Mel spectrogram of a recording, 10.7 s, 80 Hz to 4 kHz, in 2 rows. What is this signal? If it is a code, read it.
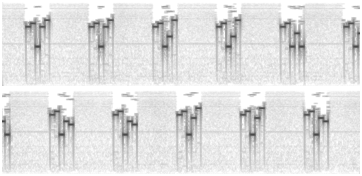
Five-tone selective call (ZVEI), heard as quick runs of five tones, tones of about 70 ms. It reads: 89280 89280 89250 89250 89262 89262 89265 89265 89270 89270 89276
